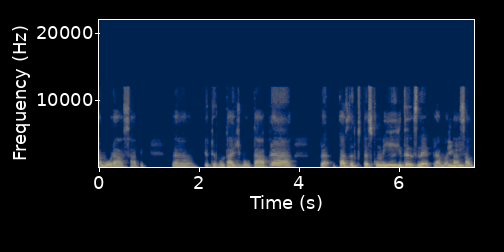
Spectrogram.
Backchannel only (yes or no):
yes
